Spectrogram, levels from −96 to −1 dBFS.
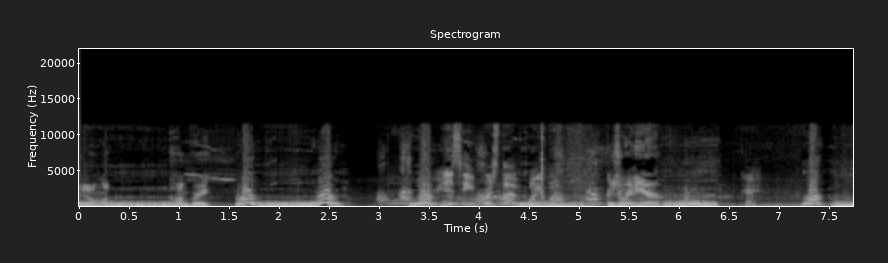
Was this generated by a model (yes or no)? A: yes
